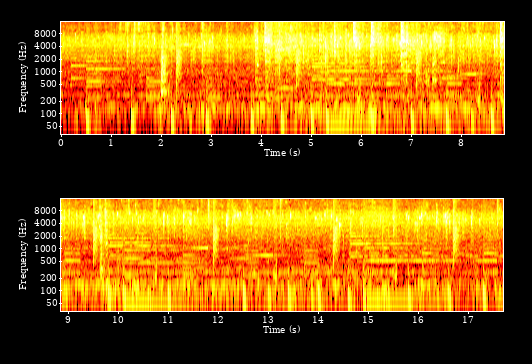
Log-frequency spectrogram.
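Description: Chopped onion and green chillies frying in oil in a hot wok, a loud continuous sizzle close by, dotted with sharp pops and spatters and occasional scraping stirs throughout.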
